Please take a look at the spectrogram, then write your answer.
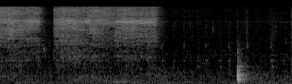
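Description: A can of cooking oil sprays onto a grill in two quick hissing bursts, the second longer, followed by a soft clunk, close and with no voices.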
